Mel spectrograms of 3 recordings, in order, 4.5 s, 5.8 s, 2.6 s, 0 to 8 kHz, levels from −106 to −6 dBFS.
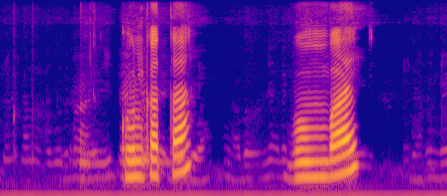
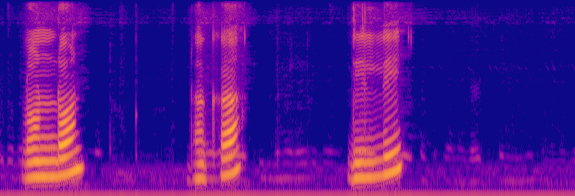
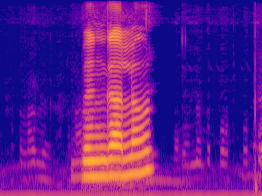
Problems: continuous background conversations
